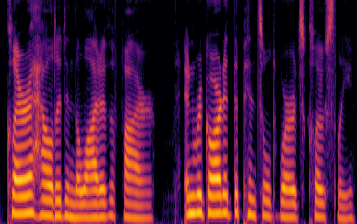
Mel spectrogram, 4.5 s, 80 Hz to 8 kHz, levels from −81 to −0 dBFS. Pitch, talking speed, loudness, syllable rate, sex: 190 Hz, 200 wpm, -17 LUFS, 5.5 syllables/s, female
